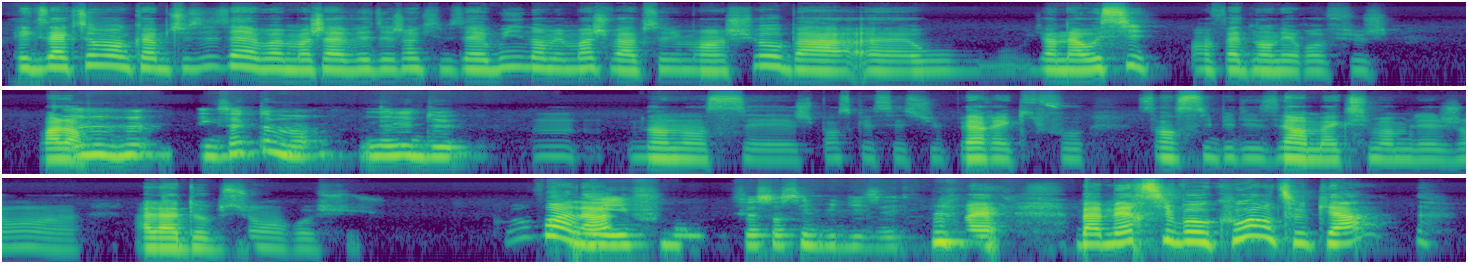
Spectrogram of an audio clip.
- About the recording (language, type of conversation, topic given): French, unstructured, Quels arguments peut-on utiliser pour convaincre quelqu’un d’adopter un animal dans un refuge ?
- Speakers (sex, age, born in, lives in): female, 25-29, France, France; female, 30-34, France, France
- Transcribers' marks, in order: static; distorted speech; tapping; other background noise; chuckle; chuckle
